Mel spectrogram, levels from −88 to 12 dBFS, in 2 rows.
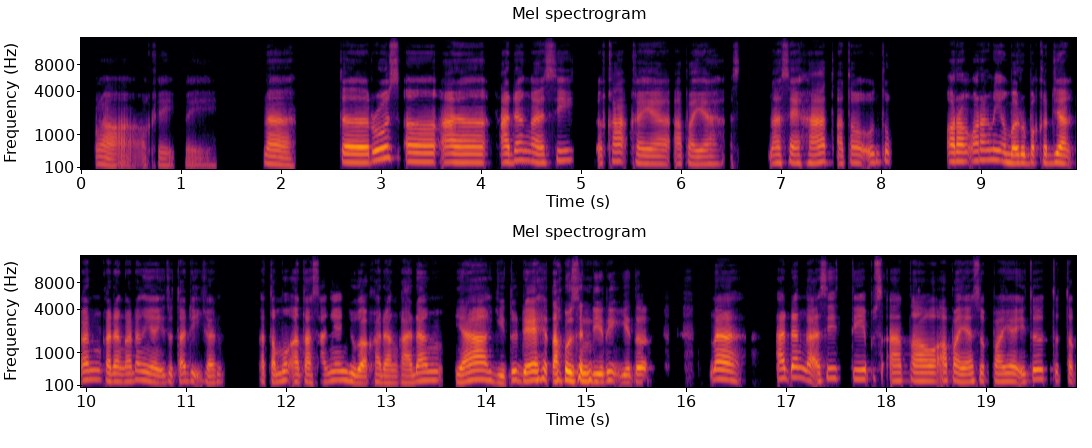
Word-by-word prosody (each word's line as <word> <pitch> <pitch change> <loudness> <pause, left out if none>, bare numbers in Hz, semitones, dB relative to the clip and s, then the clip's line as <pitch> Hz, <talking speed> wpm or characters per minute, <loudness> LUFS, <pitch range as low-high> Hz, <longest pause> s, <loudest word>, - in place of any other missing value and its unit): Oh, 150 -5 -7
oke 145 - -17 0.2
oke. 70 - -16 0.7
Nah 165 -2 +2 0.6
terus, 200 +8 +5
eee 210 -1 +2
eee, 195 -1 +3 0.2
ada 200 +4 +1
nggak 210 -4 -1
sih, 240 0 -7 0.3
eee, - - -9
Kak, 220 -1 -1
kayak 175 -2 -3
apa 175 - -9
ya, 165 - -4 0.2
s - - -18 0.3
nasehat 190 +1 -1
atau 190 +2 -5
untuk 205 +3 -8 0.6
orang-orang 220 +3 +1
nih 250 - -2
yang 205 -3 -2
baru 185 +1 +4
bekerja, 195 0 +1
kan 205 +1 0
kadang-kadang, 180 +3 0
ya 165 - +1
itu 165 +2 -8
tadi 180 +2 -2
kan, 150 +2 -2 0.4
ketemu 175 +2 -2
atasannya 165 +4 -3
juga 155 -4 +4
kadang-kadang, 155 +4 0 0.3
ya 170 - +5 0.3
gitu 150 +5 -4
deh, 200 +2 +7
tau 175 - +7
sendiri 180 +1 +3
gitu. - - 0 0.8
Nah, 220 -4 +6 0.4
ada 240 +3 +3 0.2
gak - - +3
sih 245 - -4 0.2
tips 225 +1 -4
atau 190 0 0 0.2
apa 195 0 -1
ya, 170 - 0
supaya 180 0 -2
itu 175 - -2 0.2
tetap 180 -2 -8
190 Hz, 155 wpm, -22 LUFS, 175-205 Hz, 0.8 s, deh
